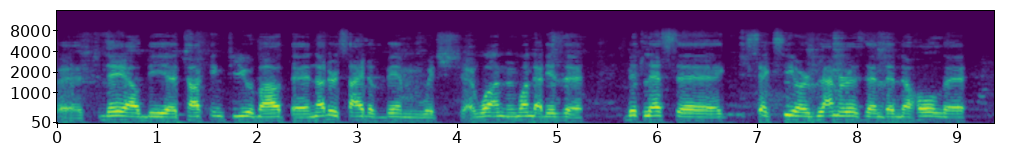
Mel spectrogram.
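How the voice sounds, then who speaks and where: A man of medium pitch with a Quebec accent, dry and close with no echo, amid noticeable background noise. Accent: Québécois French accent in English. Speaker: industry presenter. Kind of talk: webinar presentation. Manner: fast; animated.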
